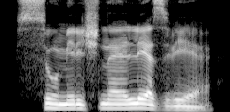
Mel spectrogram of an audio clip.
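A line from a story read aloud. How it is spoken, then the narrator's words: Hissing. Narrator (Russian): прошипел один из них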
